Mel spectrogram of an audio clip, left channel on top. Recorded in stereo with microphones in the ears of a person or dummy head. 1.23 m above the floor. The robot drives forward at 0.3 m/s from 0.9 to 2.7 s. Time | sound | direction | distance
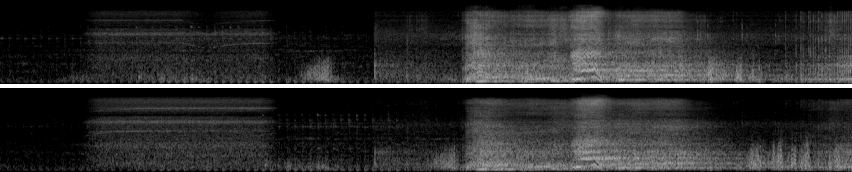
3.7 | a zipper | 25° left (ahead or behind) | 0.6 m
